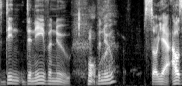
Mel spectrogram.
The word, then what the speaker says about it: Denis Villeneuve: I would have pronounced that Denis Villeneuve.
